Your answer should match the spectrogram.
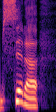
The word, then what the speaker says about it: SITA: Customs and Border Protection, CBP, and I think the company's called CITA, S-I-T-A. You pronounce it however you like. I call them CITA,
